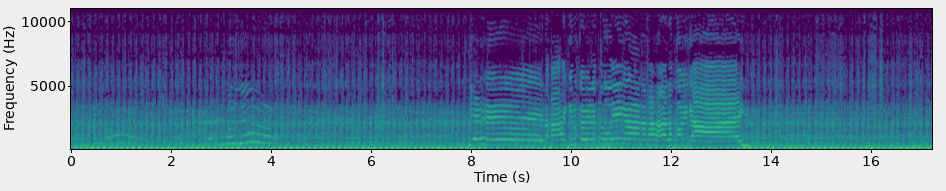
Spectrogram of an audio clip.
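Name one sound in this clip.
A boat engine chugs steadily and fast.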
